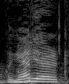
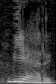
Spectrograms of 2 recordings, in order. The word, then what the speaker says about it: Bjerg: Estamos con María, ¿cómo se pronuncia? Bjerg. Bjerg, bien, danés, ¿no?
